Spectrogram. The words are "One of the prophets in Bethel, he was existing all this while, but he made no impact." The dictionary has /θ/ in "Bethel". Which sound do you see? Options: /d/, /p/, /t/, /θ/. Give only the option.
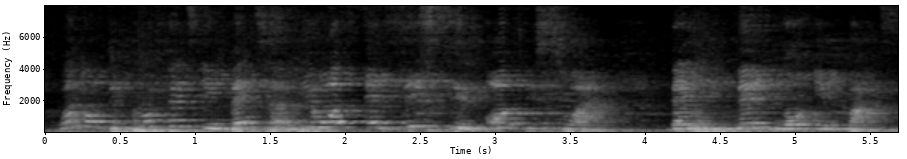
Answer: /t/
